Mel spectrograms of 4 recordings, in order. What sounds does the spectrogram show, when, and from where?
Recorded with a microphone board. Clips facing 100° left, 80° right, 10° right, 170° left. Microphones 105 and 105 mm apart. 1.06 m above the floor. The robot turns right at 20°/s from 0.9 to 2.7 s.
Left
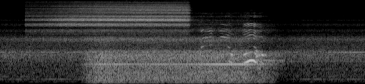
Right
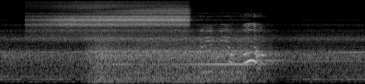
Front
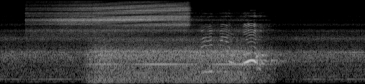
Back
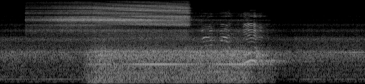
0.2 s a hiss: 75° left, 0.7 m; by 1.9 s 95° left, 0.7 m
2.0 s a shout: 15° left, 2 m; by 2.7 s 25° left, 2 m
